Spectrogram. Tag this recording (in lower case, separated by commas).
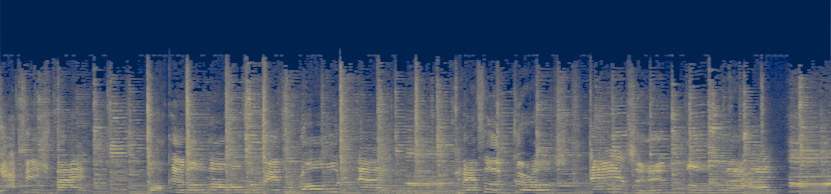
wind instrument, harmonica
